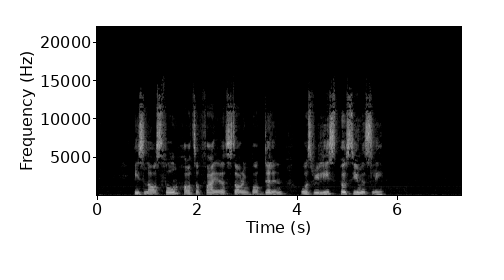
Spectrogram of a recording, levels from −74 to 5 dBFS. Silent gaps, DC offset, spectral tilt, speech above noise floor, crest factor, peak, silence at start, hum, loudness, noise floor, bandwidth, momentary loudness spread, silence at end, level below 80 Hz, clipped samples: none; under 0.1%; -2.5 dB/octave; 39 dB; 20 dB; -10 dBFS; 0.75 s; none; -27 LUFS; -66 dBFS; 15.5 kHz; 10 LU; 1.55 s; -66 dBFS; under 0.1%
